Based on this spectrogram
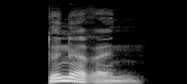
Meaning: inflection of dünn: 1. strong genitive masculine/neuter singular comparative degree 2. weak/mixed genitive/dative all-gender singular comparative degree
- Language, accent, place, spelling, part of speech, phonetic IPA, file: German, Germany, Berlin, dünneren, adjective, [ˈdʏnəʁən], De-dünneren.ogg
